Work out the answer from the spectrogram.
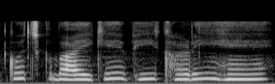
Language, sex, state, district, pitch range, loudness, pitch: Hindi, female, Madhya Pradesh, Bhopal, 235-260 Hz, -17 LUFS, 245 Hz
